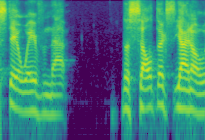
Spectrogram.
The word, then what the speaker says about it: Celtic: So I don't know and they pronounce it the right way, Celtic.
